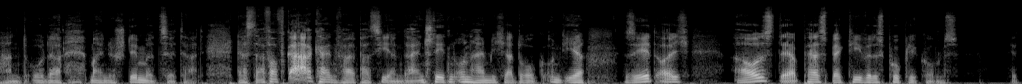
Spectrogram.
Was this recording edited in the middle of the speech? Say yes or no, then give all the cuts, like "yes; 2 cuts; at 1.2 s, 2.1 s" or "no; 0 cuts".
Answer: no; 0 cuts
